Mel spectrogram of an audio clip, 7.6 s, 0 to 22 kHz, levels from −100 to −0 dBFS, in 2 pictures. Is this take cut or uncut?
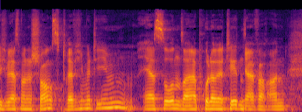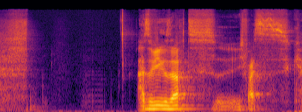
cut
